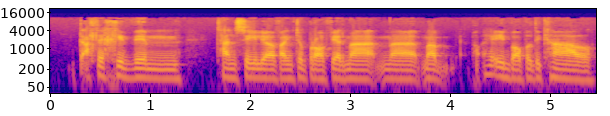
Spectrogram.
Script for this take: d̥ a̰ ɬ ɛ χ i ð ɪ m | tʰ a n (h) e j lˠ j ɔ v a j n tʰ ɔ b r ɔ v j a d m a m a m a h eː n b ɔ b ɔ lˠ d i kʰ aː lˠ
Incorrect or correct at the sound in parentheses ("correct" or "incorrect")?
incorrect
